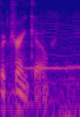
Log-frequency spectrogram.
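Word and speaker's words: Petrenko: uh p-e-t-r-e-n-k-o n-k-o like okay rinko but it's pronounced petrinko okay all right so those are two former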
